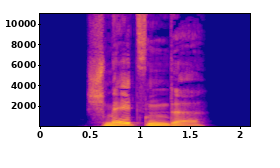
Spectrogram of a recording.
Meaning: inflection of schmelzend: 1. strong/mixed nominative/accusative feminine singular 2. strong nominative/accusative plural 3. weak nominative all-gender singular
- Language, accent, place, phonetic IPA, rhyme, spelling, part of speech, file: German, Germany, Berlin, [ˈʃmɛlt͡sn̩də], -ɛlt͡sn̩də, schmelzende, adjective, De-schmelzende.ogg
